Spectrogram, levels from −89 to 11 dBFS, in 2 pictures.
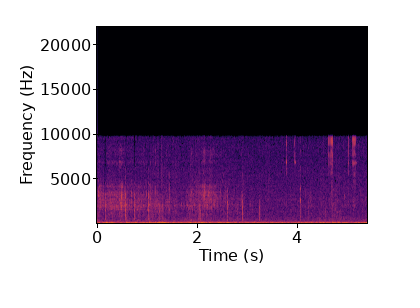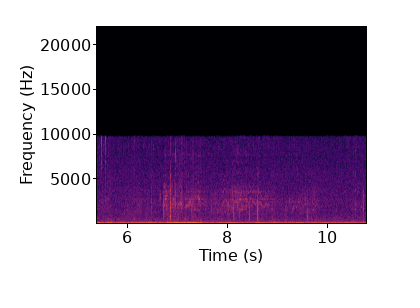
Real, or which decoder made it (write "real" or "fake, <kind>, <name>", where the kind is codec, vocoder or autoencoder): real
